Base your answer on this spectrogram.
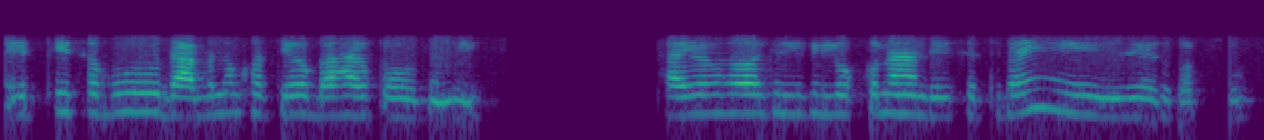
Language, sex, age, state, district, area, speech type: Odia, female, 45-60, Odisha, Gajapati, rural, conversation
